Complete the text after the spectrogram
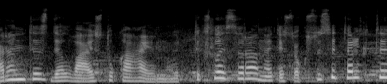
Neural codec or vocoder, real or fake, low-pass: none; real; 14.4 kHz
